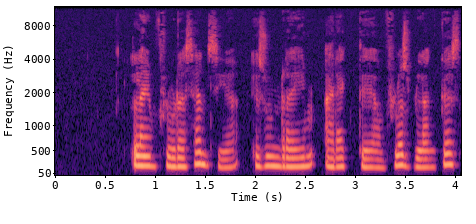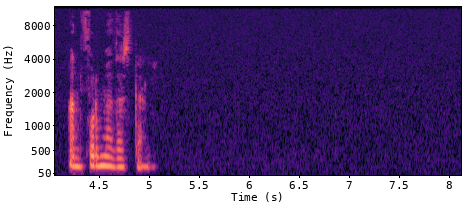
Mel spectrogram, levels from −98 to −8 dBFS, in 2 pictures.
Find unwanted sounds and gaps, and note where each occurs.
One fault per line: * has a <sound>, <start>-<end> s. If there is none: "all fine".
all fine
